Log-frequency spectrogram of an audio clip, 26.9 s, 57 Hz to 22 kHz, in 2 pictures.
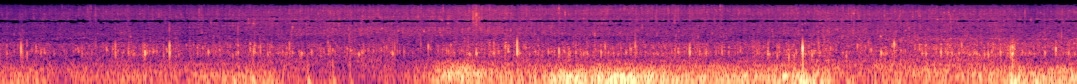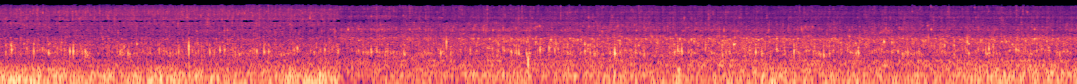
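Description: Storm water running steadily out of the mouth of a 6-inch SDR35 PVC drainage discharge pipe: the runoff from the roof downspouts and French drain flowing freely out of the system after rain. A low rumble rises under it for several seconds in the middle.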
